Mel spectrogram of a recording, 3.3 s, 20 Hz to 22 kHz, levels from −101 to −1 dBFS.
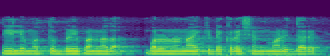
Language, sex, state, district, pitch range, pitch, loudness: Kannada, male, Karnataka, Koppal, 135-145 Hz, 140 Hz, -17 LUFS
